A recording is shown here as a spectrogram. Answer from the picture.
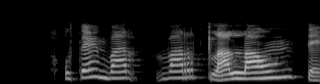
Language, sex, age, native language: Icelandic, female, 9, Icelandic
